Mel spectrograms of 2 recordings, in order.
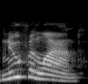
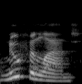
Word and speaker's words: Newfoundland: to say it properly it's newfoundland newfoundland i'm american i don't know yeah so so now you know so now you'll know newfoundland newfoundland yep you can land yeah somebody newfoundland newfoundland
